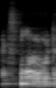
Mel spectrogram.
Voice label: "explode", robot

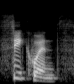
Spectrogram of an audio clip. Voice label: "sequence", female

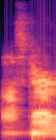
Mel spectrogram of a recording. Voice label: "oscar", robot

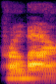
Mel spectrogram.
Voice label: "crowbar", robot vox

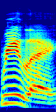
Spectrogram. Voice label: "relay", female

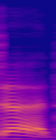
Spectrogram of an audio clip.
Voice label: "dead", female

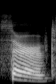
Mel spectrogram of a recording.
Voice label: "served", female

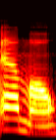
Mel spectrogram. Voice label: "ammo", female

